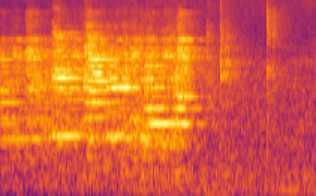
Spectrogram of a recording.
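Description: Guitar music from a ringing phone's ringtone, playing under the room.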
